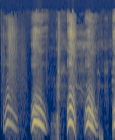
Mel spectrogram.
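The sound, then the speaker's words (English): A person imitates an owl hoot with a quick series of about five wavering, hooting vocal calls, evenly spaced with short pauses between them. “I just like looking at the owls when they hoot, okay? Okay, give me a hoot.”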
